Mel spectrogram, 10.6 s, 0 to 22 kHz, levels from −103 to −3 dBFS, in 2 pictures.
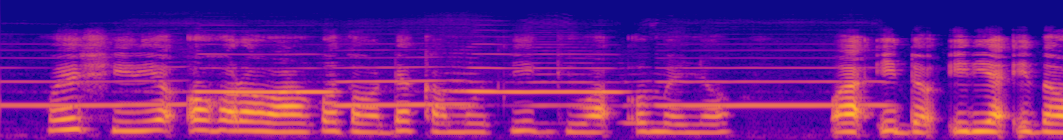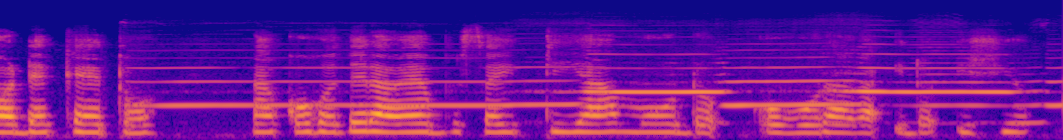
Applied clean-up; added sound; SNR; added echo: none; Wind instrument, woodwind instrument; 7 dB; none.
